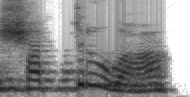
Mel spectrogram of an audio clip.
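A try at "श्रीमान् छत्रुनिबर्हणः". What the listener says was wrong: Chatru. Like Chatra, say a Cha there. It is actually Shatru, but there is a Sandhi. With the Sandhi, it becomes, even when shlokas, when we say, Iti Shri Chankara Bhagavataha Kritau, we say Chankara. That is because of the Sandhi that happens.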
